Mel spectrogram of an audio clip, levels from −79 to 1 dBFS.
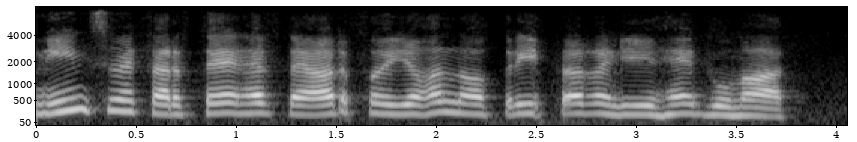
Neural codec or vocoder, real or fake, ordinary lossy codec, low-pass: codec, 16 kHz, 0.5 kbps, FunCodec, trained on LibriTTS, 25 frames a second; fake; Opus, 32 kbps; 7.2 kHz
